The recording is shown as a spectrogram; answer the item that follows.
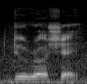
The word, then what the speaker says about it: Durocher: It's like Ferrerero Rocher. That's how Pauline knew how to pronounce it. Ferrero Rocher. Dur Rocher.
